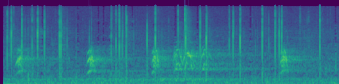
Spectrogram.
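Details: Coyotes heard at night around a camp, giving short, distant yelping barks roughly every half to one second, each with a slightly wavering tone, over a steady background hiss and frequent sharp clicks and snaps.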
